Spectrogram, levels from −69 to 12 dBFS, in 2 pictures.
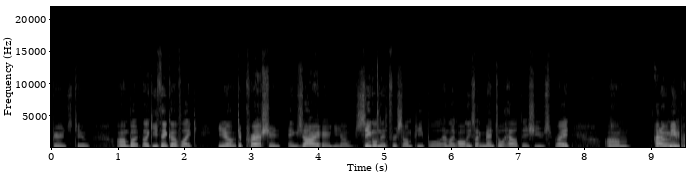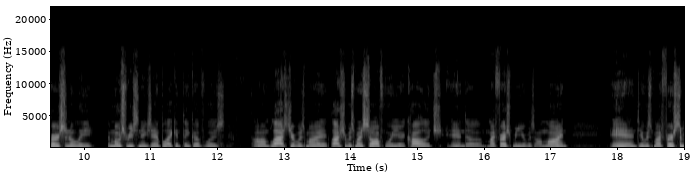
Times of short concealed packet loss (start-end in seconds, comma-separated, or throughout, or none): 5.80-5.84, 6.39-6.43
